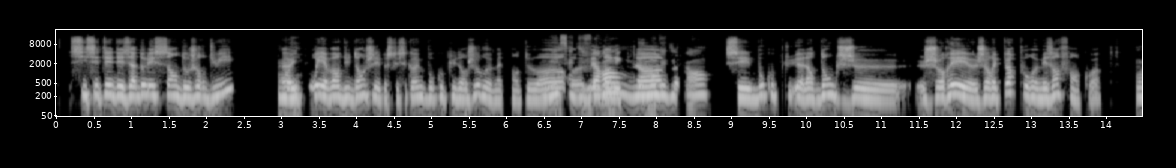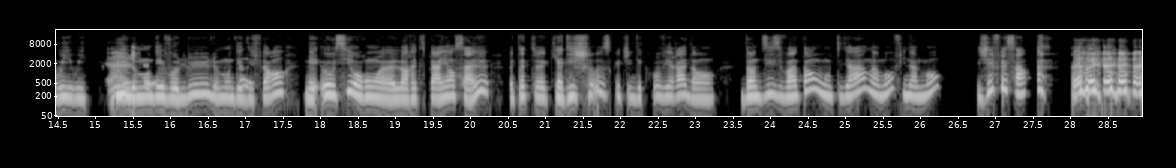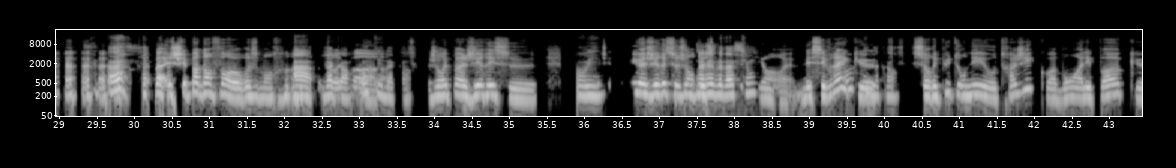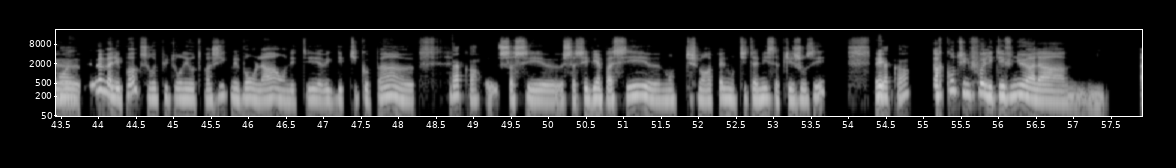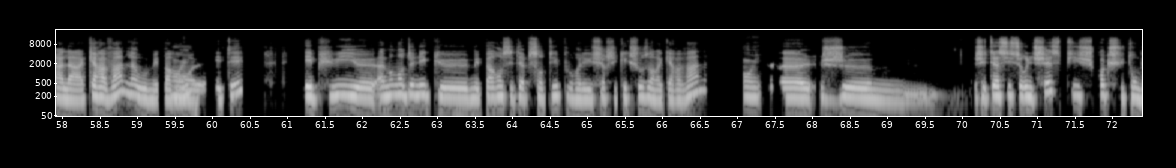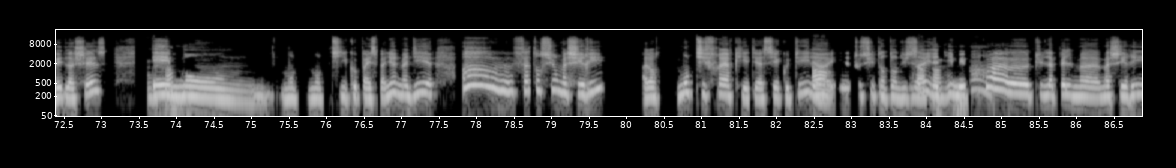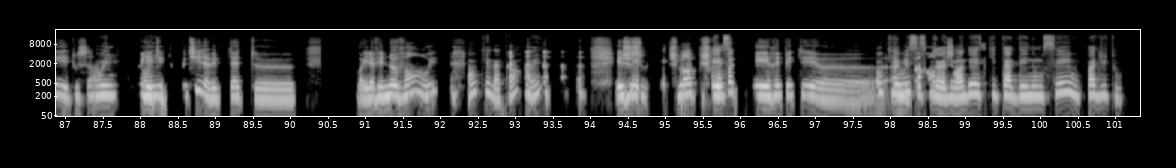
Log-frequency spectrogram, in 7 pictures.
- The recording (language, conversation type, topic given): French, podcast, Peux-tu raconter un souvenir drôle lié à une tradition familiale ?
- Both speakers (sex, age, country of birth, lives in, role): female, 35-39, France, France, host; female, 65-69, France, United States, guest
- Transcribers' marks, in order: tapping; laugh; chuckle; laugh; drawn out: "heu"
